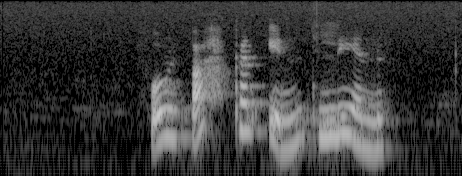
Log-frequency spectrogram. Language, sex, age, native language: Icelandic, male, 11, Icelandic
